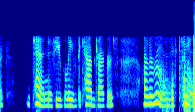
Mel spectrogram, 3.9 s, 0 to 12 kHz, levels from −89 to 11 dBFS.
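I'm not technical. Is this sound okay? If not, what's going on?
No. From 3.24 s to the end, the speech turns into harsh, grinding distortion: a codec payload misread, where the phone codec's bits arrive in the wrong order.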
